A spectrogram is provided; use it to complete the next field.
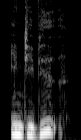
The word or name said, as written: individ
